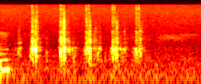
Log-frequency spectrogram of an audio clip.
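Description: Thumbwheel of an airsoft AK high-capacity magazine being wound by hand: five or six short ratcheting clicks, about four a second, tensioning the magazine's feed spring.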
